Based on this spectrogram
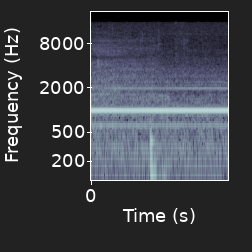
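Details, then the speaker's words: Dynatron Escort TP43 transistor radio from around 1970 with a Mullard LP1165 module, on long wave during alignment; the power supply for the lights is suspected of causing noise: a steady, high, unwavering whistle over quiet background. Interference noise. "sometimes i find i have to turn my lights off to do long wave because the power supply causes a little bit of noise"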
